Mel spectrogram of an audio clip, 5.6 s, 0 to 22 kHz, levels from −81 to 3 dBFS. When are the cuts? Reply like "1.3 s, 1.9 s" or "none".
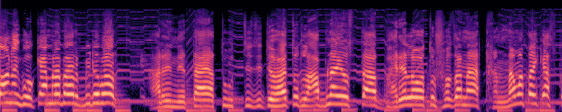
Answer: none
